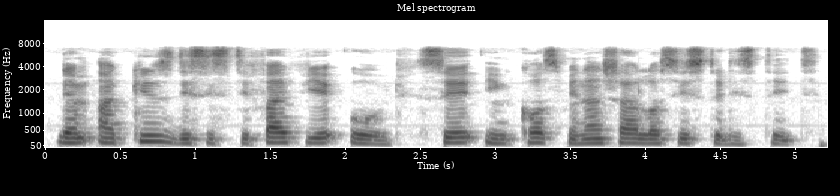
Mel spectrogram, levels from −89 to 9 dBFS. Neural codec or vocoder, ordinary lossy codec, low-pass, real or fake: none; none; 7.2 kHz; real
